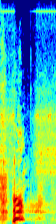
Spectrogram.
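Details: A male full-bred Collie, a pet who loves to jump, gives a single short, sharp bark while jumping in a home training session, with a quick rise then fall.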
